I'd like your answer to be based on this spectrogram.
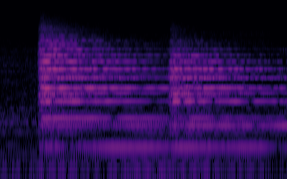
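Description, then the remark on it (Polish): Two deep church bell strikes ring out as the bells strike noon, about one and a half seconds apart, each with a sharp onset and a long shimmering hum that lingers between them. No voices are present. “Dzwony kościoła wybijają południe.”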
